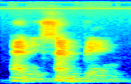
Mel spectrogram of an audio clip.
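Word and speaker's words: champagne: इसका भी spelling S से नहीं होगा, सी से होगा, CHAMPA, यहां तक चंपा, है ना। और उसके बाद GAINE, शैंपेन। शैंपेन मतलब ड्रिंकिंग बॉटल, है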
